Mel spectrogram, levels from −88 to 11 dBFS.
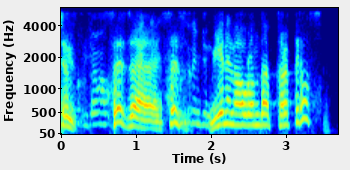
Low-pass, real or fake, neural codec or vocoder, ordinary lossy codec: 5.4 kHz; fake; codec, 24 kHz, 3 kbps, HILCodec; Opus, 16 kbps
